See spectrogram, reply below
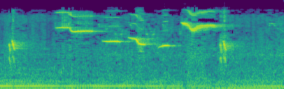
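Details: Lesser shortwing singing to draw other birds: a few high, thin whistles that slide and waver, separated by short pauses, over a faint low background hum.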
